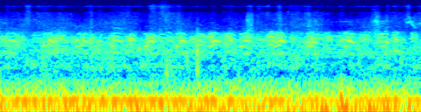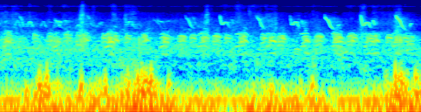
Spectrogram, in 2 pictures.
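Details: Geese honking across open grassland, a steady run of nasal, harmonic calls overlapping throughout, with a low rumble of wind and open air beneath and faint higher chirps from other birds.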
